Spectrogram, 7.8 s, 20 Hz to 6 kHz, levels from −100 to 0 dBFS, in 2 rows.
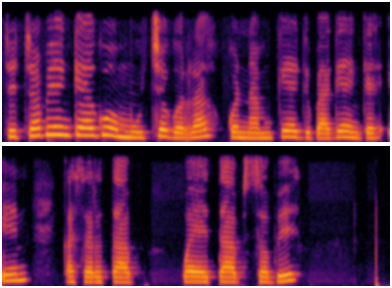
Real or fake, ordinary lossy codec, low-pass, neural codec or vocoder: real; none; 5.4 kHz; none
